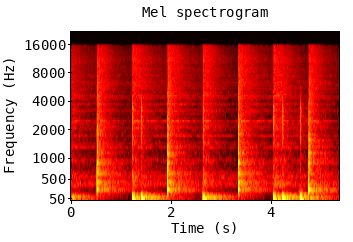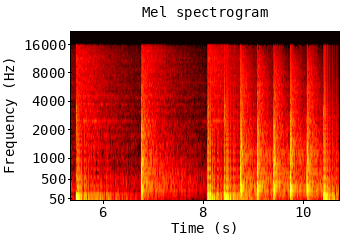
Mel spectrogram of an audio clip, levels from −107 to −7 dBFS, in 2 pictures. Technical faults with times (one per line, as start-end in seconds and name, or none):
5.47-10.73 block size mismatch (padded)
